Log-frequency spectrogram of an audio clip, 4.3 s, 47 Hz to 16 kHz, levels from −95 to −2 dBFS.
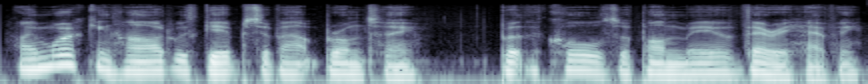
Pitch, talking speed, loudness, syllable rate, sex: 105 Hz, 220 wpm, -18 LUFS, 6.1 syllables/s, male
